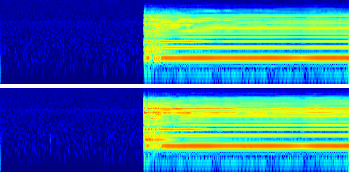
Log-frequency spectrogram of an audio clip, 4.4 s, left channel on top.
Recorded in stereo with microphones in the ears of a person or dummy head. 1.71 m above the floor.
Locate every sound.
1.8 s a violin: 65° right (ahead or behind), 1.1 m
